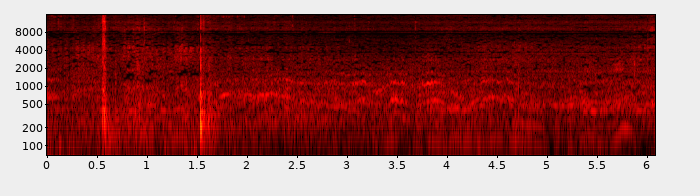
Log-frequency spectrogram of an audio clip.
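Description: Two sharp knocks about a second apart, the second louder, followed by faint background voices.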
